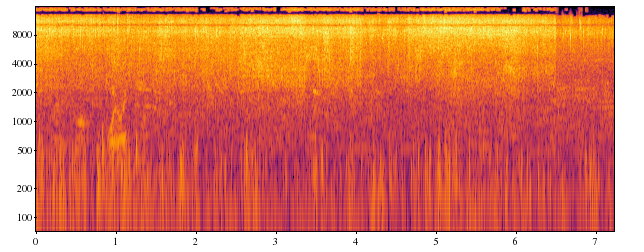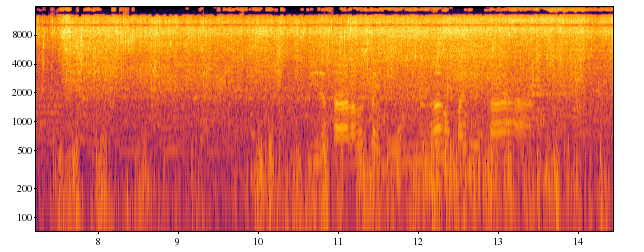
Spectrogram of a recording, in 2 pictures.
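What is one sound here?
Chopsticks clink against a metal pot.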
